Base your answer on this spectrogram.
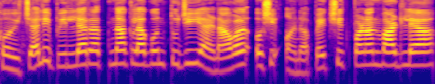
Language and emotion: Goan Konkani, surprised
